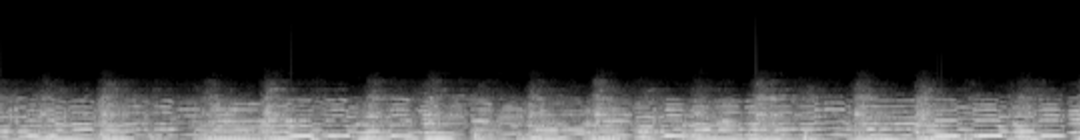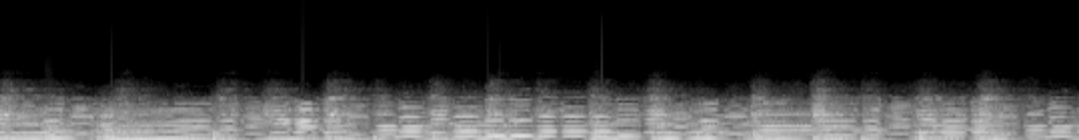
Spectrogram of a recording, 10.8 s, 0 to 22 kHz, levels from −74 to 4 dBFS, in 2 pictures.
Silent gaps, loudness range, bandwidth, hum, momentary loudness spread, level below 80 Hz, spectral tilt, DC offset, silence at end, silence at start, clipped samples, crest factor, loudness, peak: none; 1 LU; 9.8 kHz; none; 3 LU; -26 dBFS; -3.5 dB/octave; under 0.1%; 0 s; 0 s; under 0.1%; 12 dB; -12 LUFS; 0 dBFS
